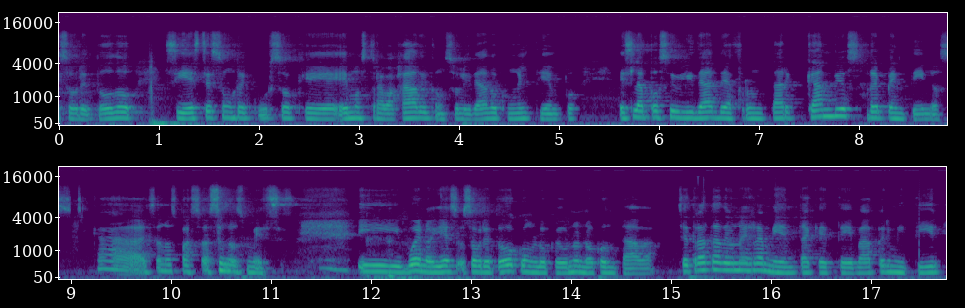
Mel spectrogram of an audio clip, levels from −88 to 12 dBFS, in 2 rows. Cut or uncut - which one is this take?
uncut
